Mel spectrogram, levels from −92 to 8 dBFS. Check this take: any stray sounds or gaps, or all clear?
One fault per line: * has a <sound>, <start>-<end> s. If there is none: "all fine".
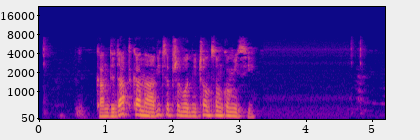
all fine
